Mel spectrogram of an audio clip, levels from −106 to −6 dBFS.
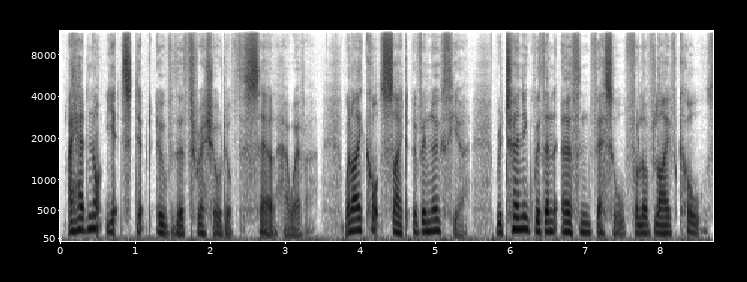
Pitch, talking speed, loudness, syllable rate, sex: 145 Hz, 185 wpm, -20 LUFS, 5.1 syllables/s, male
